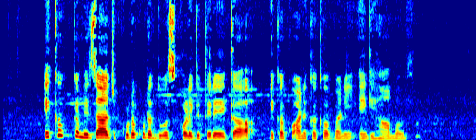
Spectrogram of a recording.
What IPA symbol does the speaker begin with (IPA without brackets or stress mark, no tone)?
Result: e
